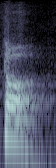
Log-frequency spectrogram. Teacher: जीभ जो है घूम के ऊपर तालु में टक्कर मार रहा है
